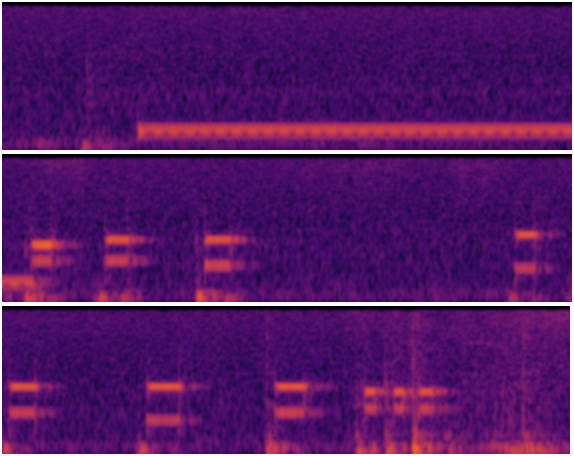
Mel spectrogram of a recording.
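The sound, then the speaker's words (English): A steady dial tone sounds first, then a misdialed number is punched into a telephone keypad as many short, clear two-tone beeps in uneven groups and quick runs, with no voices. “Well, dang it, I dialed it wrong.”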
